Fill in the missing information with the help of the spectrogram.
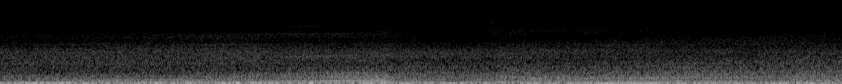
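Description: Steady low rumble of outdoor background noise, with faint steady hum-like tones coming in about a second in and again past the middle.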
